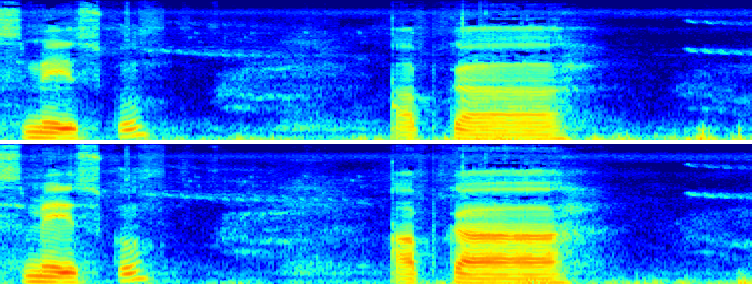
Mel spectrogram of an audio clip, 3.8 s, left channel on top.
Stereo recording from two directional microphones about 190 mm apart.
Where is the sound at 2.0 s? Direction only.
25° right (ahead or behind).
